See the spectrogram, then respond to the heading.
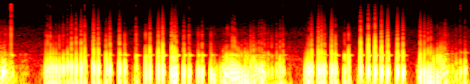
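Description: A small, clear, empty glass jar with a pink label is held sideways while short fingernails and fingertips tap and scratch its glass body. Rapid runs of dull, low taps come in bursts, with brief scraping stretches in between. Each tap dies away almost instantly, and a faint steady tone sits under the clicks.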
